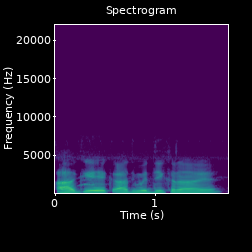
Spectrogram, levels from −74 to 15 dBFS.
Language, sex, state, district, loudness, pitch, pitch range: Hindi, male, West Bengal, Alipurduar, -17 LUFS, 185 Hz, 170-190 Hz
